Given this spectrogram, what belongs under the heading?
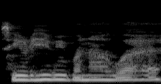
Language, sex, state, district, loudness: Hindi, female, Jharkhand, Sahebganj, -27 LUFS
